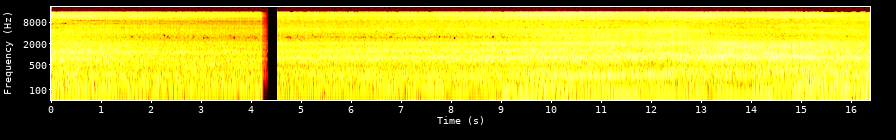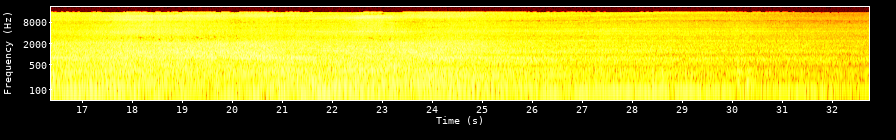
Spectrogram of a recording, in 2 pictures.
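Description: SNCF TER Normandie regional multiple unit's engines running steadily at the platform, then growing louder from about ten seconds in as the train gets under way and passes. The sound eases off near the end as it draws away.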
